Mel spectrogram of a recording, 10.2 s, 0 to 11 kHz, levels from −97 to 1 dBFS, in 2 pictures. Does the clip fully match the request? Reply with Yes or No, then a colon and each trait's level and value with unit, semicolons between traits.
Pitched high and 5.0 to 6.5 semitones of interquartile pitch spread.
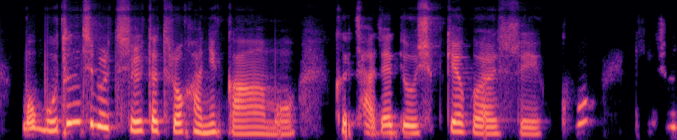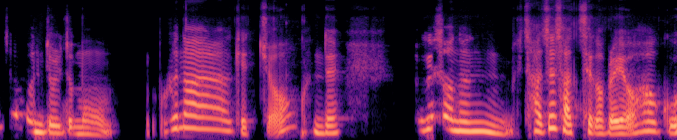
No: high, 205 Hz; wide, 7.9 semitones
